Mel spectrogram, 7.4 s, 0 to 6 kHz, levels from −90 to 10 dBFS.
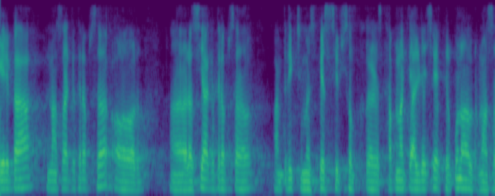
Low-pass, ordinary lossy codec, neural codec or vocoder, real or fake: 5.4 kHz; none; codec, 24 kHz, 3 kbps, HILCodec; fake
